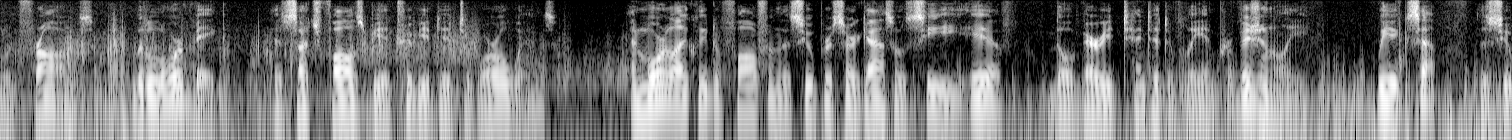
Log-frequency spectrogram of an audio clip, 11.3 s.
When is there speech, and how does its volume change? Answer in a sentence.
The speech can be heard from 0.0 to 11.3 s, at a steady volume.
